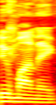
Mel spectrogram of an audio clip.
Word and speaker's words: pneumonic: were talking about pumic pneumonic yeah pneumonic yeah pneumonic with the p is silent the p is silent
